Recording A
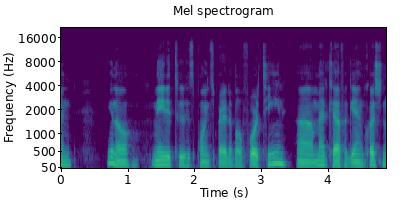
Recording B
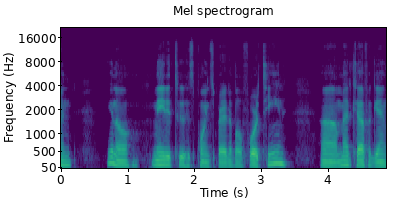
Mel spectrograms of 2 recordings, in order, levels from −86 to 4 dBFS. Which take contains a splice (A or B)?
A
